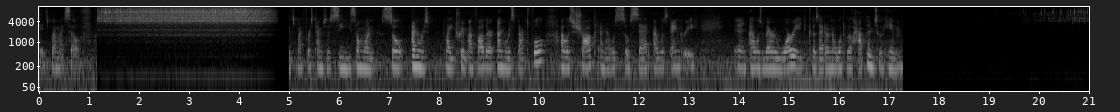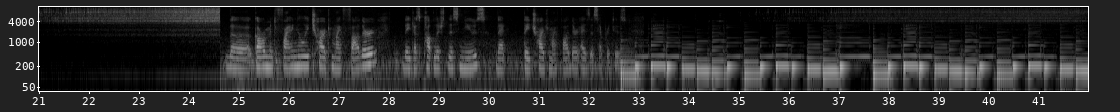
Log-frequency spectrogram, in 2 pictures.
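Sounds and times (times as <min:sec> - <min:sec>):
high-pitched hiss: 0:01.2 - 0:04.8, 0:21.1 - 0:24.6, 0:35.2 - 0:41.9.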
